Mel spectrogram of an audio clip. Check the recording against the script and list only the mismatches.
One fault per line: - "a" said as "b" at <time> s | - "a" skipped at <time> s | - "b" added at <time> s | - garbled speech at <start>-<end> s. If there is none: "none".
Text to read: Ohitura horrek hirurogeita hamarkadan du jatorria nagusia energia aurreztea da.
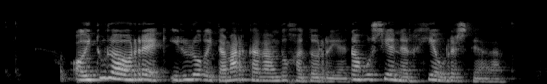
none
